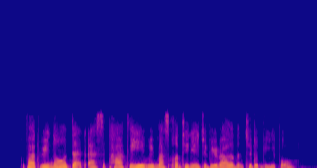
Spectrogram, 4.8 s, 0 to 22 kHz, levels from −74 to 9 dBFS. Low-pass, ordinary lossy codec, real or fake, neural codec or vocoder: 7.2 kHz; Opus, 24 kbps; fake; codec, 16 kHz, 2 kbps, FreqCodec, smaller model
